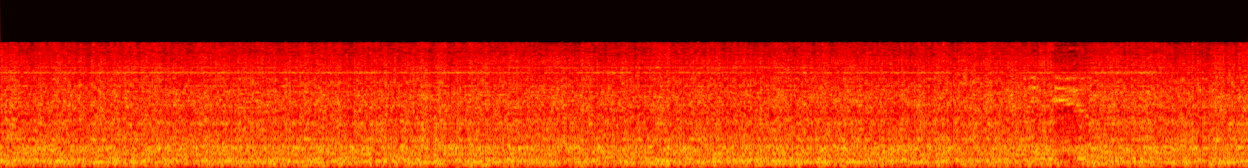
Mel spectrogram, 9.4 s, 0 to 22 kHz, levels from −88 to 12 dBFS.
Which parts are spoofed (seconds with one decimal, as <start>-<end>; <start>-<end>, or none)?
0.0-9.4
